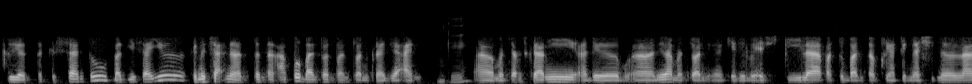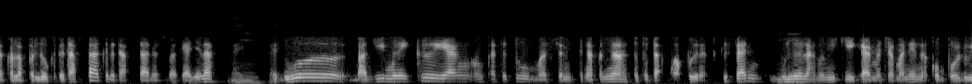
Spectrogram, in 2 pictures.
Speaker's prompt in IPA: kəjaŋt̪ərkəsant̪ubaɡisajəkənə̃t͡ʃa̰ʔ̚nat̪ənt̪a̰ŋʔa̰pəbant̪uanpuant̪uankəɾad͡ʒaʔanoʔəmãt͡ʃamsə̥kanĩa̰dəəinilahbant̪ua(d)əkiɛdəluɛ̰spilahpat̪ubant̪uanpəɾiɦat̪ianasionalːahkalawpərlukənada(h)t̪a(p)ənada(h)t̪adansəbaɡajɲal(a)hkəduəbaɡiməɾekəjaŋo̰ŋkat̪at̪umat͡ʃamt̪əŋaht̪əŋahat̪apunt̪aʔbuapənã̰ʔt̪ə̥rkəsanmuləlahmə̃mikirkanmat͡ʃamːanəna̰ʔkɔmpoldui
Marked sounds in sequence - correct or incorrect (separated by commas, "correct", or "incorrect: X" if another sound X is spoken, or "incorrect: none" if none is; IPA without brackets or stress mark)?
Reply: incorrect: n, incorrect: f, incorrect: k, incorrect: f, correct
